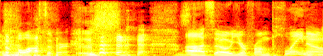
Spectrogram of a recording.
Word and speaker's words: Plano: Did you know them out in Plato or Plato? How do I pronounce that? – Plato? – Plano. – Plano. – Is that it? – Plano. – Plano. Sorry about that.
